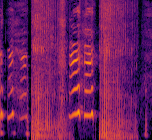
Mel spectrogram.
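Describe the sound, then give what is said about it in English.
A person imitates a horse's whinny: two wavering, high-pitched neighing bursts alternating with rough, roaring vocal growls, loud, all within about three seconds. “The four men and the horse go up to the lifeless body. The horse says.”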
